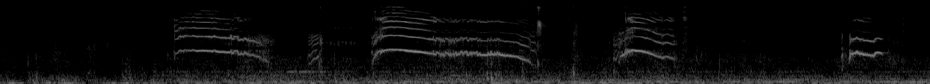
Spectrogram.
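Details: Kitten meows used to call cats: four drawn-out, bright mews spaced a couple of seconds apart, each arching up then sliding down, the longest lasting over a second.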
